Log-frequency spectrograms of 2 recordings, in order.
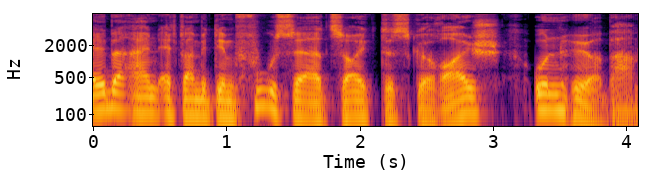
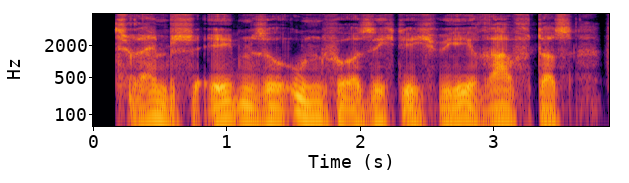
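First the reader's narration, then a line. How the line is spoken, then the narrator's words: Chief whispering. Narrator (German): flüsterte der Tonkawa-Häuptling seinem Gefährten zu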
